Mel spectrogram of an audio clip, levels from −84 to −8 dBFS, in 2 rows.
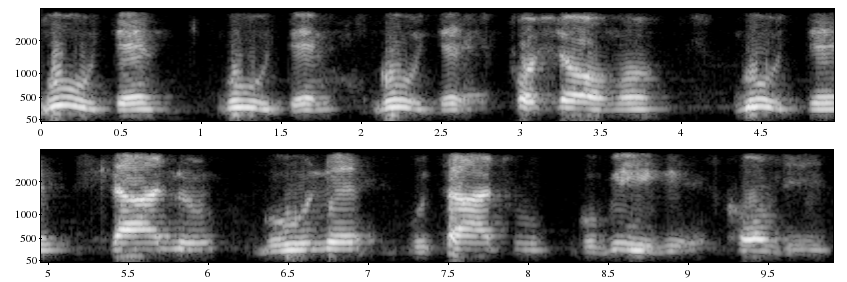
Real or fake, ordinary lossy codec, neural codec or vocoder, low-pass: real; none; none; 3.6 kHz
